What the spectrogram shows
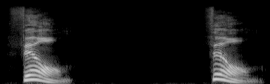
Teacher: So L can sound weaker, blurred, or almost like a faint vowel. · in faster speech, the L often doesn't stand up strongly, it can get weaker. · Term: L weakening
